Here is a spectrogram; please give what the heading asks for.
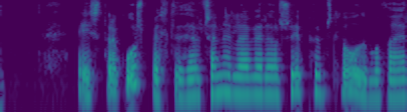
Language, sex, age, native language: Icelandic, female, 40-49, Icelandic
